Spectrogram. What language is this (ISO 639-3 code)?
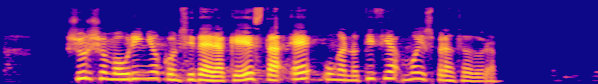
glg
